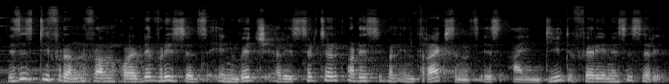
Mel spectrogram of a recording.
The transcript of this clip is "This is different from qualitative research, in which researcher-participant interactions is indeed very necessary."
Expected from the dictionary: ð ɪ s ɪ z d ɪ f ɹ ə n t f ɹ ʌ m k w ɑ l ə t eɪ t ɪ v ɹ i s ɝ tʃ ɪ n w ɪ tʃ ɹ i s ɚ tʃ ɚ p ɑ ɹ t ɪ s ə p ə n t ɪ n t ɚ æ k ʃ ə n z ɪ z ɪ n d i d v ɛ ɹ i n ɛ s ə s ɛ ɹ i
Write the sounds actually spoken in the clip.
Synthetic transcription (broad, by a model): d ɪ s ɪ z d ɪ f ɹ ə n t f ɹ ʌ m k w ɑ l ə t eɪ t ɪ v ɹ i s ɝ s ɪ n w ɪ tʃ ɹ i s ɚ tʃ ɚ p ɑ ɹ t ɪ s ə p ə n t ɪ n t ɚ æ k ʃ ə n s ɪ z ɪ n d i d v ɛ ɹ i n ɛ s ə s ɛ ɹ i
